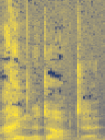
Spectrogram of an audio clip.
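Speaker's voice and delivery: posh dramatic voice. Describing the sort of voice an actor had, like an older doctor: posh, dramatic voice. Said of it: "poshy, sort of dramatic-y voice".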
